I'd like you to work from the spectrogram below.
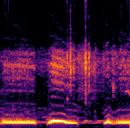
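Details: Caged decoy dove delivering its jhumur call, a bird said to coo nine or ten times in a row: three deep, steady hooting coos, the middle one slightly rising then falling, in a small quiet room.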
